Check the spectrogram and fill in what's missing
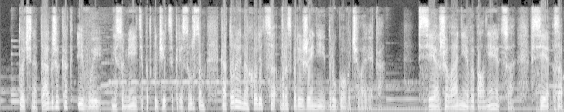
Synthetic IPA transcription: t̪ot͡ɕnət̪aɡʐɨkakivɨnʲɪsʊmʲejɪtʲɪpət̪klʲʉt͡ɕit̪səkɾʲɪsursəmkɐt̪o̞ɾɨjənɐxo̞dʲət̪səvrəspəɾʲɪʐɛnʲɪːd̪ɾʊɡo̞və̰t͡ɕɪlˠɐ̰vʲe̞̰kə̥ | fsʲe̞ʐɨlˠanʲɪjəvɨpɐlˠnʲæjʊt̪sə̰ | fsʲe̞zɐ

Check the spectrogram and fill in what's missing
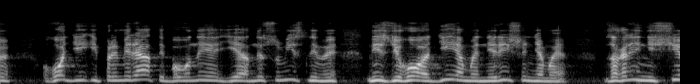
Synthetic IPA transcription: ʊ | ɦɔdʲiipɾɪmʲiɾʲat̪ɪbɔʋɔnɪjɛnɛsʊmʲisnɪmɪnɪzʲjɔɦɔdʲijɐmɪnɪɾʲiʃenʲːɐmɪ | ʋzɐɦɐlʲinʲɪʃt͡ʃɪ

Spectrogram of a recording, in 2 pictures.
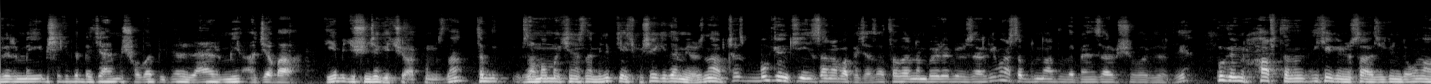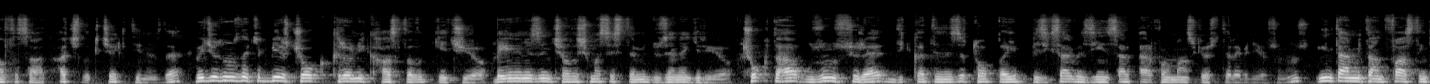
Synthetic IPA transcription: veɾme̞jibiʃe̞cilʲd̪ɛbe̞d͡ʒælʲmiʃo̞lˠabilʲiɾlʲæɾmiʔad͡ʒabaː | d̪̥ijɛbid̪yʃynd͡ʒɛɟe̞t͡ʃʰijo̞a̰klˠɯmɯzd̪ant̪ʰabiːzamanmacʰinasɯnabilʲip̚ɟɛt͡ʃmiʃɛɟid̪emijo̞ɾuznaːpʰd͡ʒaːzbuɟyncʰiːnsanabakad͡ʒaːzat̪ʰalˠaɾɯnɯnbø̞jlʲebiø̞zælʲːijivaɾsabunlˠaɾd̪ad̪abɛnzæɾbiʃejolˠabilʲiɾd̪ijɛ | b̥uɟynhaft̪ʰanɯnicʰiɟynysaːd̪e̞d͡ʒɛɟynd̪ɛo̞nalˠt̪ʰɯsaːt̪ʰat͡ʃlˠɯkt͡ʃʰɛct̪ʰiːnḭzd̪ɛvyd͡ʒuːd̪unuzd̪acʰibiɾt͡ʃʰo̞kːɾo̞nichast̪ʰalˠɯk̚ɟe̞t͡ʃʰijo̞be̞jininizint͡ʃʰalˠɯʃmasist̪ʰe̞mid̪yzenɛɟiɾḭjo̞t͡ʃʰo̞kd̪aɦauzunsyɾɛd̪ikʰːat̪ʰinizit̪ʰo̞plˠajɯpfizicsælʲvɛzihinsælʲpʰæɾfo̞ɾmansɟø̞st̪ʰe̞ɾe̞bilʲijo̞sunuz̥int̪ʰæɾmit̪ʰant̪fast̪iŋ

